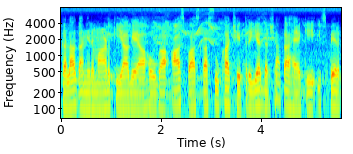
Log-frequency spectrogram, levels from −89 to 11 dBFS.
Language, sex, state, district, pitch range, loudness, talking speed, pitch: Hindi, male, Chandigarh, Chandigarh, 100-110 Hz, -21 LUFS, 170 wpm, 105 Hz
